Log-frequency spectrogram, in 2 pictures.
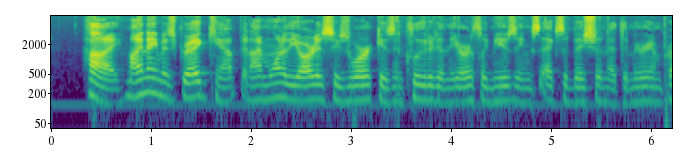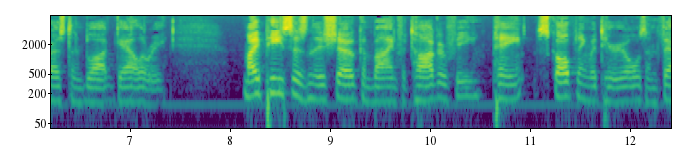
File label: Phone FX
